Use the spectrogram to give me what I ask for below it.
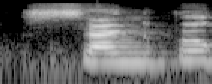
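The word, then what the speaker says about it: Tsangpo: Indo सैंगपो का spelling T से शुरू होता है, सैंगपो फ्यूचर जोन ITSZ, जहां पर लगेगा कि धागा से सिलाई किया हुआ है दोनों चट्टान।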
